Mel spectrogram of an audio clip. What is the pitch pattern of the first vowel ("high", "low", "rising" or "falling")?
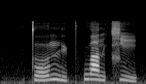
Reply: rising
